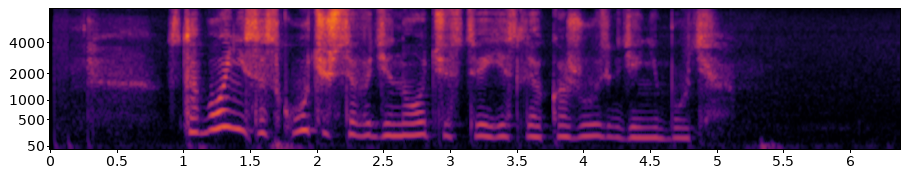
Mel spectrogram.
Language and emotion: Russian, sad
